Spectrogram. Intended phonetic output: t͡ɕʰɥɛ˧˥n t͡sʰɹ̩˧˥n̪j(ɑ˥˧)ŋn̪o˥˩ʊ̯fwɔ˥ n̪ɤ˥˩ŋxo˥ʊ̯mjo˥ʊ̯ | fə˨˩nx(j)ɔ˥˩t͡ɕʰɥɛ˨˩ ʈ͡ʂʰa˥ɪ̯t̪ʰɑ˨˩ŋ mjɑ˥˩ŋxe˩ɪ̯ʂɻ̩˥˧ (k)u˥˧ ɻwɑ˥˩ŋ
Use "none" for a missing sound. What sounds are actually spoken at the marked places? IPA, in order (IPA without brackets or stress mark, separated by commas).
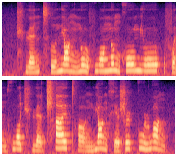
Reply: ɑ˥˧, w, k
